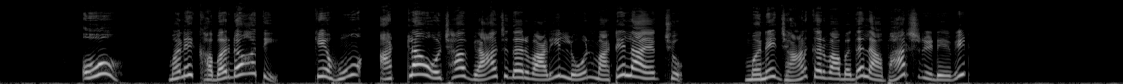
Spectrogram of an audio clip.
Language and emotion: Gujarati, surprised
